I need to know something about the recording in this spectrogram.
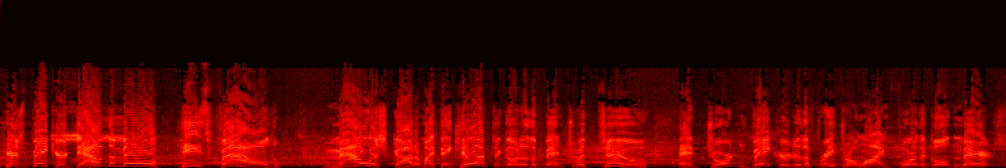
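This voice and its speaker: A man calling basketball play-by-play, rapid and excitable as he follows the action. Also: extremely high pitch, background noise. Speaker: play-by-play commentator.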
